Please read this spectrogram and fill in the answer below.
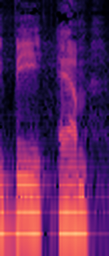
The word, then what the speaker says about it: BMW: The reason technically it should be BMW. V is because in German, the letter W is pronounced like a V. Like you say, Auf Wiedersehen, to say goodbye. If you spell out Wiedersehen, it begins with a W.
